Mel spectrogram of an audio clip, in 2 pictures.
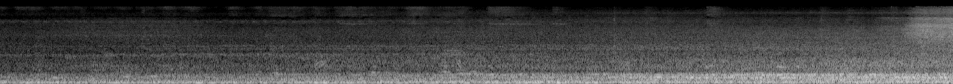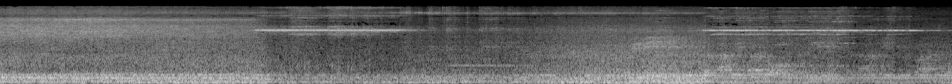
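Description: Four-car diesel express train pulling into a station: a low rumble that grows as it approaches, a hiss about nine seconds in, then a high-pitched brake squeal from about twelve seconds in as it slows, squealing again near the end as it draws to a stop.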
